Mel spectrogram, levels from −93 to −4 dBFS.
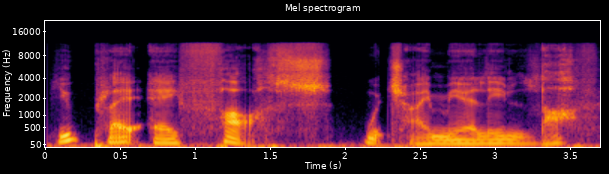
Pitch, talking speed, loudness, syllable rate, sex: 90 Hz, 145 wpm, -21 LUFS, 3.6 syllables/s, male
